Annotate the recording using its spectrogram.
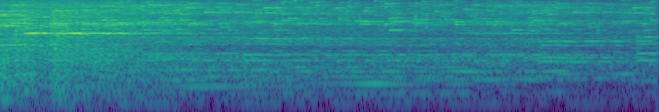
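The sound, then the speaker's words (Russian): A crystal coffin, struck with full force, smashes with a bright, loud crash, followed by shimmering ringing tones and tinkling shards that slowly fade over a few seconds. No voices are heard. “И о гроб невесты милой он ударился всей силой, гроб разбился.”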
